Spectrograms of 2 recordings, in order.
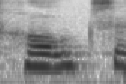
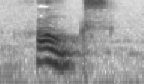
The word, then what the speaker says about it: hoax: Bueno, el día de ayer estaba escuchando que estaban hablando sobre estos famosos hoax, estos engaños, fraudes, ¿Cómo se llaman? – Hoax. Se escriben H-O-A-X, es una palabra inglesa.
